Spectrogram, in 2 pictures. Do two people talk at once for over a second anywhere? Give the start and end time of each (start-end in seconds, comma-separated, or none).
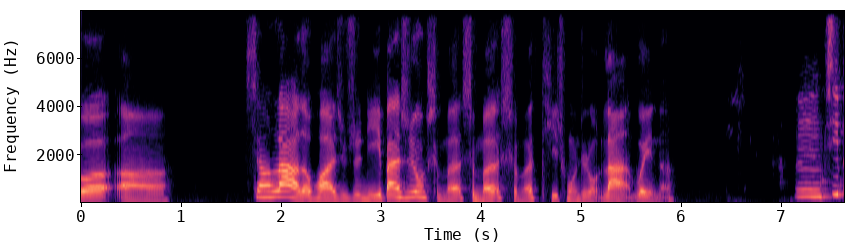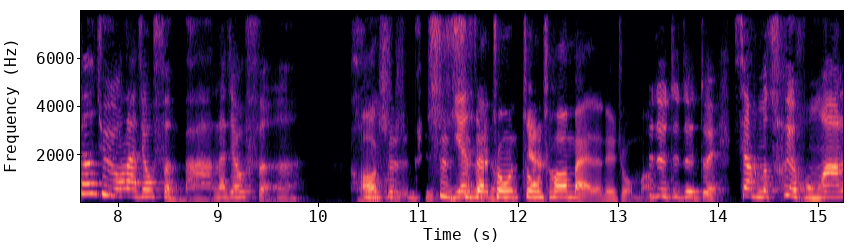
10.4-12.2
